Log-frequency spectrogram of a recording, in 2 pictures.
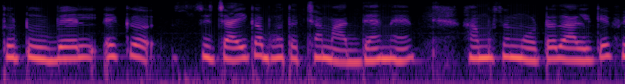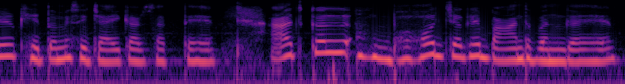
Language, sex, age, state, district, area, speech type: Hindi, female, 30-45, Madhya Pradesh, Betul, rural, spontaneous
